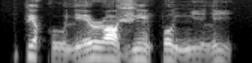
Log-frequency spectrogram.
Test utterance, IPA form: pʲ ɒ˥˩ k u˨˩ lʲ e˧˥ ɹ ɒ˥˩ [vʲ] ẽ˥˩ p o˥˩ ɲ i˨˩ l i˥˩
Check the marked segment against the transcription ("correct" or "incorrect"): correct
